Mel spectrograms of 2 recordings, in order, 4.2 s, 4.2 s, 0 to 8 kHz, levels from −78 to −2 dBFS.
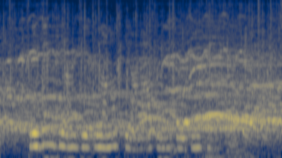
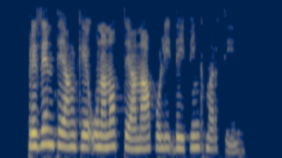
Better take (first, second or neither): second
